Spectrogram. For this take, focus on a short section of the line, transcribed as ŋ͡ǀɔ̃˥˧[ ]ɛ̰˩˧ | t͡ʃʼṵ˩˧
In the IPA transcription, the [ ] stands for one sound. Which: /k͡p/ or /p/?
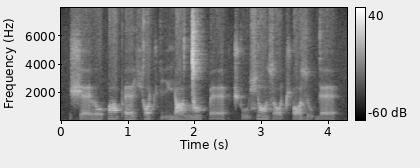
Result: k͡p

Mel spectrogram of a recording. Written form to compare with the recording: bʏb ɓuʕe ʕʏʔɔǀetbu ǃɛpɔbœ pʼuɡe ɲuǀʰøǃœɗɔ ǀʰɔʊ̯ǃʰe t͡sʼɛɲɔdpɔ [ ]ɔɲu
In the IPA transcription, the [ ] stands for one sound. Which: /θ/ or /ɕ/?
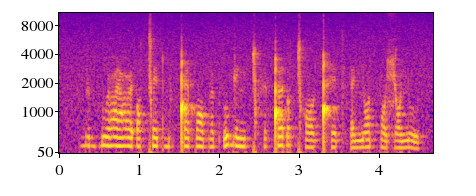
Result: ɕ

